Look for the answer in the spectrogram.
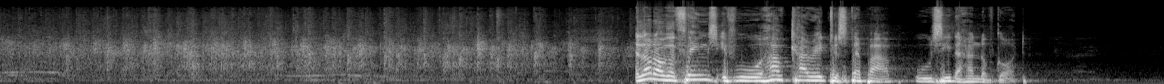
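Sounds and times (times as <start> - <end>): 
people clapping: 0.0 - 7.2
speech: 6.4 - 10.4.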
